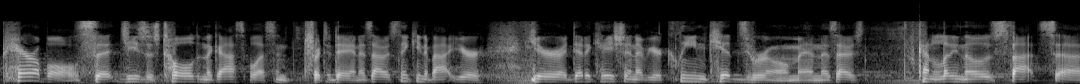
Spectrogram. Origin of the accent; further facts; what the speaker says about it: Seattle, Washington, United States; But when I was growing up, my family, I grew up in Seattle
